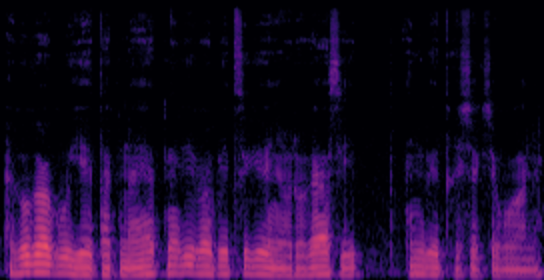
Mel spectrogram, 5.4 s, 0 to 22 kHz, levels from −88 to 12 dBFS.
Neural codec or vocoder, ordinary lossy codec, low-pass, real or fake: vocoder, 44.1 kHz, 128 mel bands every 256 samples, BigVGAN v2; none; 19.8 kHz; fake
